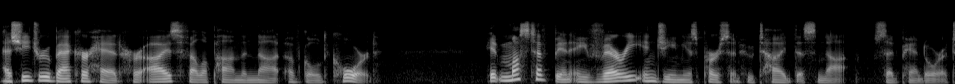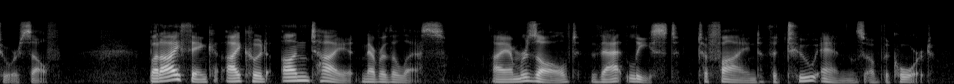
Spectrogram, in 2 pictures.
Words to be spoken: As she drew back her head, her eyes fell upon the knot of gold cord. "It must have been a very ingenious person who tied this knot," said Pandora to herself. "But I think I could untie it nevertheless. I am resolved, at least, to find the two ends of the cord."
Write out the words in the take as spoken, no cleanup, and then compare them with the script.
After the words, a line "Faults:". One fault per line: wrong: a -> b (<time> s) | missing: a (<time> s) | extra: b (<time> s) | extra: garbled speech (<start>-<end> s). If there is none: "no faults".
As she drew back her head, her eyes fell upon the knot of gold cord. "It must have been a very ingenious person who tied this knot," said Pandora to herself. "But I think I could untie it nevertheless. I am resolved, that least, to find the two ends of the cord."
Faults:
wrong: at -> that (15.5 s)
